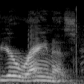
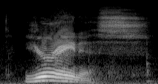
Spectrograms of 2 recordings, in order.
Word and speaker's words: Uranus: the tourist town of Uranus, which is pronounced the way any self-respecting class clown would say it. Uranus. Not Uranus. Not Uranus.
